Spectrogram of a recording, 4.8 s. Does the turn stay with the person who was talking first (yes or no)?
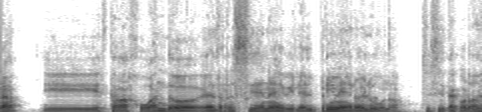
no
